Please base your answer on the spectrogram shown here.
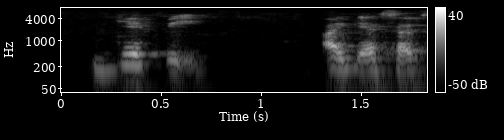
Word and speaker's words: Giphy: This is another little website, and it's called Giphy.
